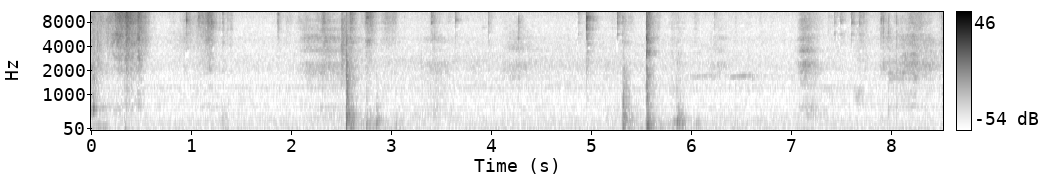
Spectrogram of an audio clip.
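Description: Objects being set down on a cardboard box: one knock about two and a half seconds in as a cylindrical case is put down, then three quick knocks a little after five seconds as a glass perfume bottle is stood on top of it. Faint steady room hum in between.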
